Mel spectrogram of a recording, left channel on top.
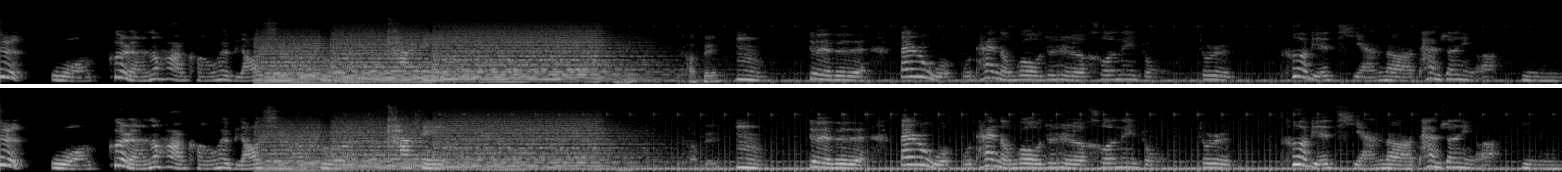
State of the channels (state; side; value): quieter; left; 5.2 dB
